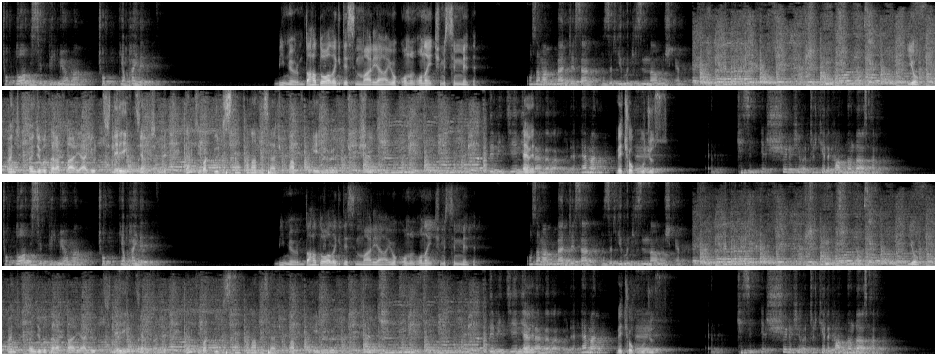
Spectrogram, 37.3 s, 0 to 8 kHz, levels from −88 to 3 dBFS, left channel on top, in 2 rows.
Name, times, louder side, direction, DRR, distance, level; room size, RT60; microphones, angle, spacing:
voice 1, 0.0-1.6 1.9-3.1 6.4-6.6 10.5-13.6 13.9-14.1 14.4-15.3 16.0-17.3 20.9-21.9 25.8-30.6 31.3-31.7 32.8-33.0 33.4-36.1, equal, ahead, 3 dB, 6.2 m, -30 dB
voice 2, 5.5-9.3 14.1-14.4 18.1-18.3 18.7-24.1 24.4-25.4 25.8-26.1 29.1-29.3 31.0-31.7, left 4 dB, 85° left, 15 dB, 0.9 m, -23 dB
sound 1, 13.8-28.4, left 3 dB, 25° left, 1.7 m, -27 dB
30.0 x 20.5 x 8.5 m, 1.1 s
head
